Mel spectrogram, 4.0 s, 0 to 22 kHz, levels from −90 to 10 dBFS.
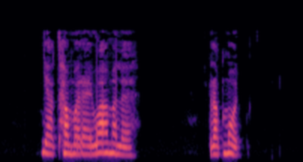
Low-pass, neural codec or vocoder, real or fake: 9.9 kHz; none; real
